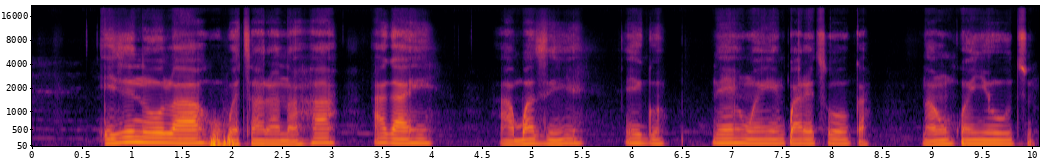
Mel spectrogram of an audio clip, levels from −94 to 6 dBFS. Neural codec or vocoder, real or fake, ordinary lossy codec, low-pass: autoencoder, 48 kHz, 128 numbers a frame, DAC-VAE, trained on Japanese speech; fake; none; none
